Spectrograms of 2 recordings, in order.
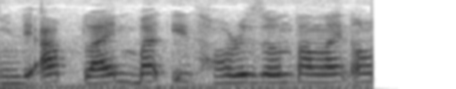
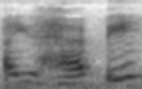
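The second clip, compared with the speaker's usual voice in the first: rising pitch on the word happy. Teaching intonation of questions without question words, rising pitch at the end. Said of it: "the last is rising your tone".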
